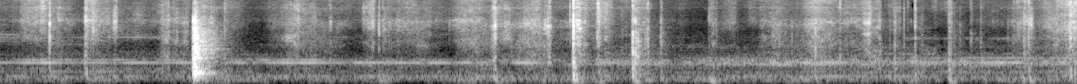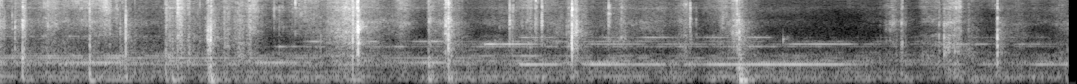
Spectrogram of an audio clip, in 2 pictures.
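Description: Tarot cards are handled and shuffled up close, with irregular sharp riffles, slaps and paper crinkles that start with one loud snap and carry on in scattered bursts.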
